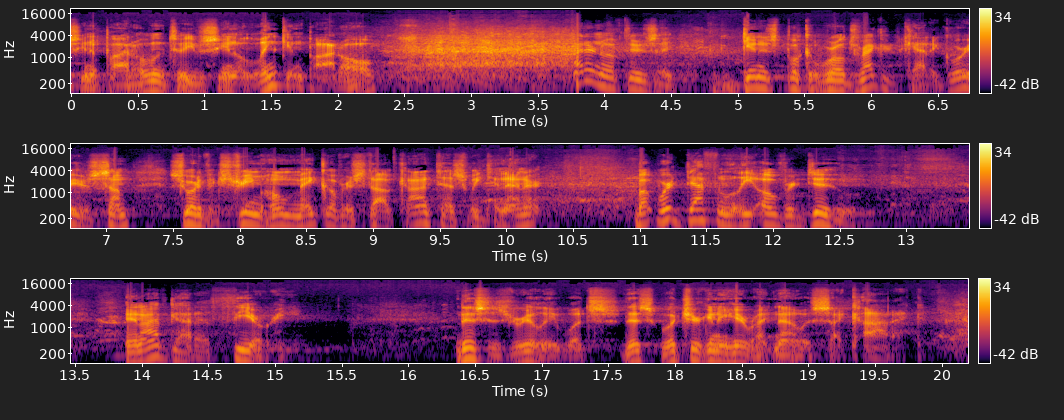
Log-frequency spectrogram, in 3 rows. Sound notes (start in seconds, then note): 6.2 audience laughing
